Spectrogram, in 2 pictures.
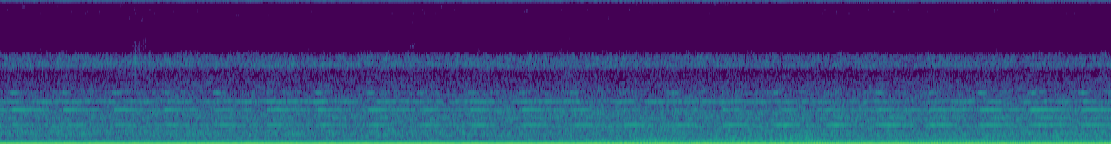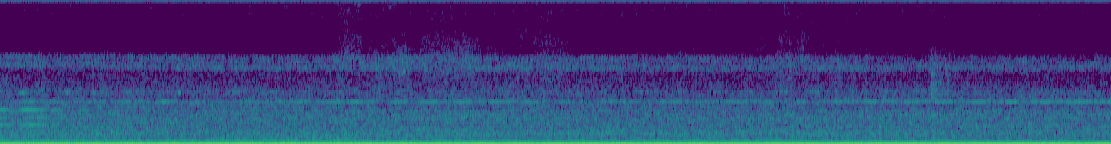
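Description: Steady low vehicle rumble. From about five to ten seconds in, an engine note rises and then falls in pitch.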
